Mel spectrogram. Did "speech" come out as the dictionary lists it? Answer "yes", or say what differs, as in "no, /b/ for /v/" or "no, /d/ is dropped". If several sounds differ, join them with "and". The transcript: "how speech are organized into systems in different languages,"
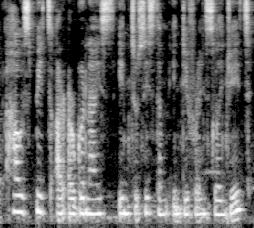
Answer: no, /s/ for /tʃ/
